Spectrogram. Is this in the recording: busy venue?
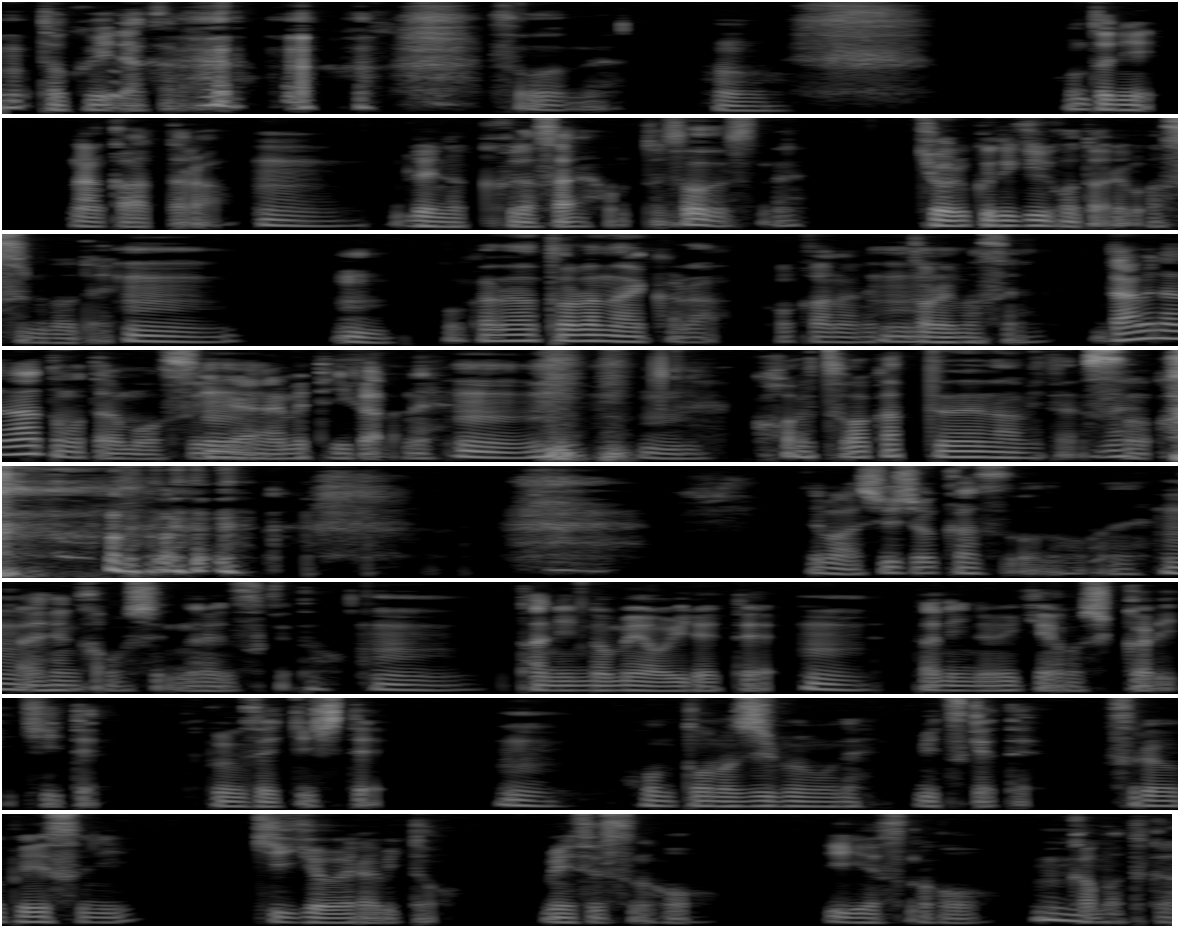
no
